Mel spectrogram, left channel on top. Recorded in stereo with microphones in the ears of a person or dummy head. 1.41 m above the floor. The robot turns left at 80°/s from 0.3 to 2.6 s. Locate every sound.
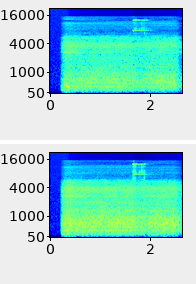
1.6 s a dropped coin: 70° right (ahead or behind), 5.5 m; by 2.0 s 50° right (ahead or behind), 5.5 m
